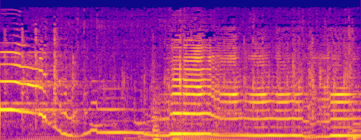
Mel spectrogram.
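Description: A clarinet plays long, wavering tones that slide and bend in pitch over a steady low rumbling bed, with occasional faint clicks scattered underneath; no voices.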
